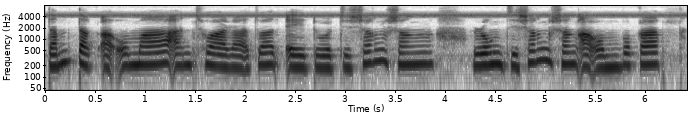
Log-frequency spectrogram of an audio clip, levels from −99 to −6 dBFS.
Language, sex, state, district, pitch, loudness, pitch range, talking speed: Mizo, female, Mizoram, Aizawl, 215 Hz, -18 LUFS, 195-225 Hz, 195 wpm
